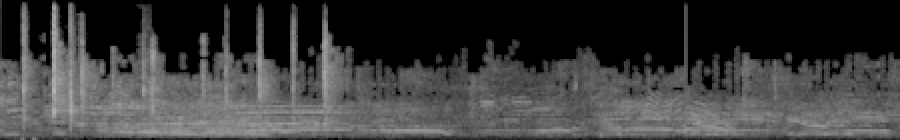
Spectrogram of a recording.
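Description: Distant overlapping shouts and calls from ultimate frisbee players and the sideline across an open field, with a few sharp claps in the first second and a half.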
